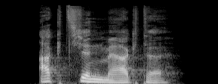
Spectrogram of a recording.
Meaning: nominative/accusative/genitive plural of Aktienmarkt
- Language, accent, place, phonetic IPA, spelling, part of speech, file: German, Germany, Berlin, [ˈakt͡si̯ənˌmɛʁktə], Aktienmärkte, noun, De-Aktienmärkte.ogg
